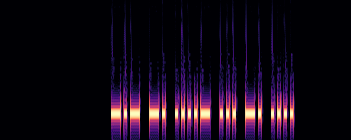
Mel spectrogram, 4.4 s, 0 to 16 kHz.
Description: Morse code, heard as a keyed tone, about 31 wpm, 700 Hz. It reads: KN4SNH
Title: USA Call Signs - 6 Characters - Repeated 2x - 30wpm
